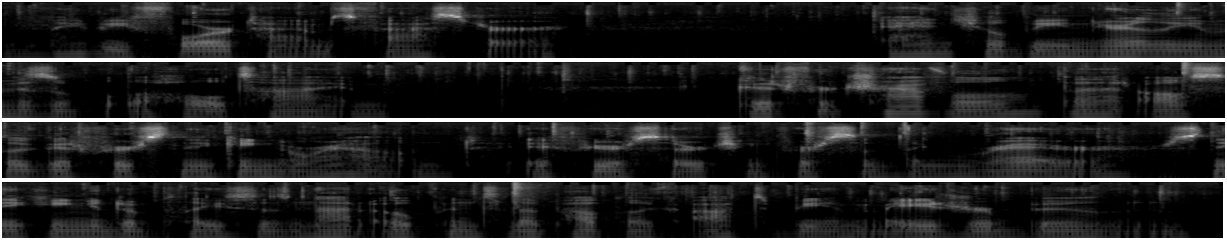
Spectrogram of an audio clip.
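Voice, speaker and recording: A man's voice: medium pitch, natural voice. A man playing a friendly, worldly vampire innkeeper who chats and gives reassuring advice straight to the listener in a roleplay audio drama. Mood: encouraging. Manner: chatty, reassuring, advising.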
